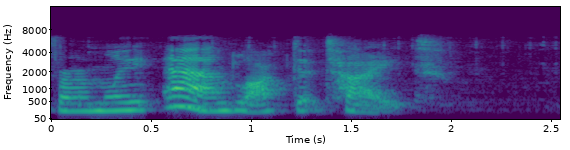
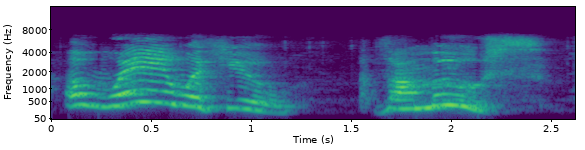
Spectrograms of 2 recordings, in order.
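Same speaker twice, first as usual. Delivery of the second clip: loud, higher shooing order; shooing shout; 5 semitones higher, 6 dB louder than usual. Acted. Bear shooing the mouse away, loud. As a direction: chase the mouse off. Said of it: "rumbled Bear".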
